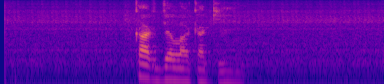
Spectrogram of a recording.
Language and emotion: Russian, neutral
